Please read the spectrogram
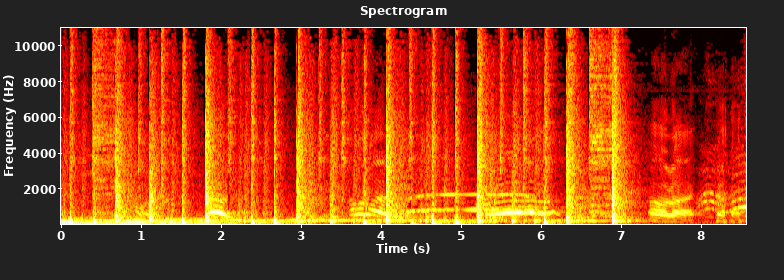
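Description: Tama drum kit played hard in a rapid run of snare, bass-drum and cymbal hits, the drummer's fill closing out a live rock song. A held band chord dies away in the first second or two, and voices call out over the drumming in the middle.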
